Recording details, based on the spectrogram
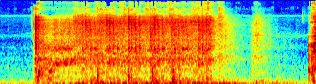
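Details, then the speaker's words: Renault Alpine GTA Turbo, mid-engine, left sitting in storage for years; first start attempt after cleaning the fuel system and checking electrics and compression. Steady starter churn with regular firing pops, fuel pump audible; it keeps catching but never runs. Owner wonders if a clogged fuel filter was the cause. "Oh! It's trying now. Okay. Why is... I heard the fuel pump. Dude, it's like actually trying now."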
